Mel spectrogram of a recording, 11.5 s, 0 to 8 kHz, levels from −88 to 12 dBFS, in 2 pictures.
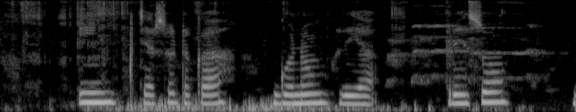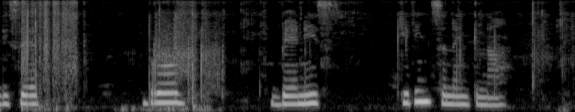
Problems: background sounds at intervals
